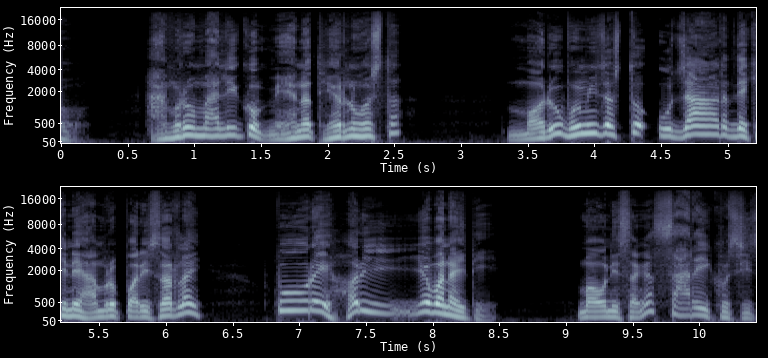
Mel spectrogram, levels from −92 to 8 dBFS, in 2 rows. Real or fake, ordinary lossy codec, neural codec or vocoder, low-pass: real; none; none; 19.8 kHz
